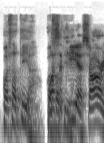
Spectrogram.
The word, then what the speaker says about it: Wasatia: Hopefully, did I pronounce that correctly? I just corrected it. That's okay. Wasatia.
